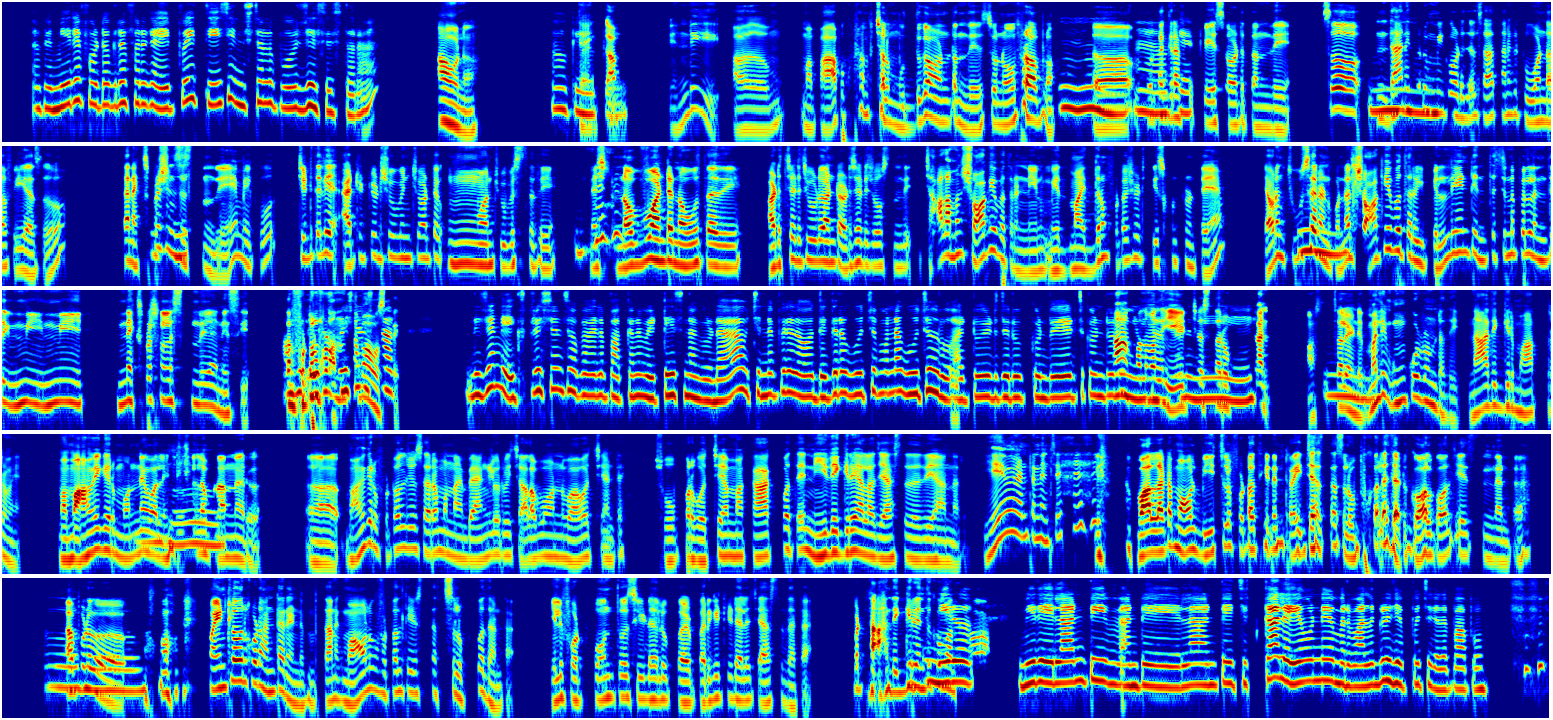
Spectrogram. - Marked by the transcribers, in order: in English: "ఫోటోగ్రాఫర్‌గా"; in English: "ఇంస్టా‌లో పోస్ట్"; in English: "సో, నో ప్రాబ్లమ్"; in English: "ఫోటోగ్రఫీ ఫేస్"; in English: "సో"; in English: "టూ అండ్ హాఫ్ ఇయర్స్"; in English: "ఎక్స్‌ప్రెషన్స్"; in English: "యాటిట్యూడ్"; in English: "నెక్స్ట్"; in English: "సైడ్"; giggle; in English: "షాక్"; in English: "ఫోటో షూట్"; in English: "షాక్"; in English: "ఎక్స్‌ప్రెషన్స్"; other noise; in English: "ఎక్స్‌ప్రెషన్స్"; in English: "సూపర్‌గా"; giggle; in English: "బీచ్‌లో"; in English: "ట్రై"; giggle; in English: "బట్"; giggle
- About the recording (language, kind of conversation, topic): Telugu, podcast, ఫోటోలు పంచుకునేటప్పుడు మీ నిర్ణయం ఎలా తీసుకుంటారు?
